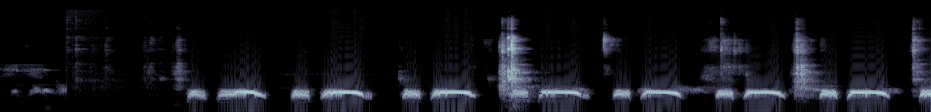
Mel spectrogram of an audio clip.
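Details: Spotted dove in 'giọng thổ' thúc gù style, played to provoke wild doves: faint notes at first, then a steady run of low rounded coos about every second, broken by a sharp crackling knock near the middle.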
